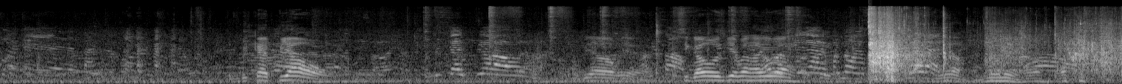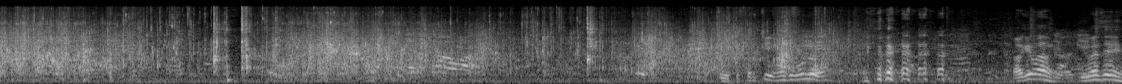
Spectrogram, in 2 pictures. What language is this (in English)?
Malay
